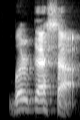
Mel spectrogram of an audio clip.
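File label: "bergasak", Malay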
